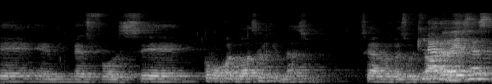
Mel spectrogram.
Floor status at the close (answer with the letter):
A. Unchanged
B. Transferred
B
